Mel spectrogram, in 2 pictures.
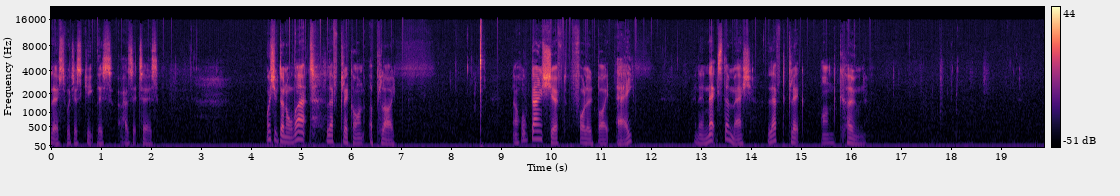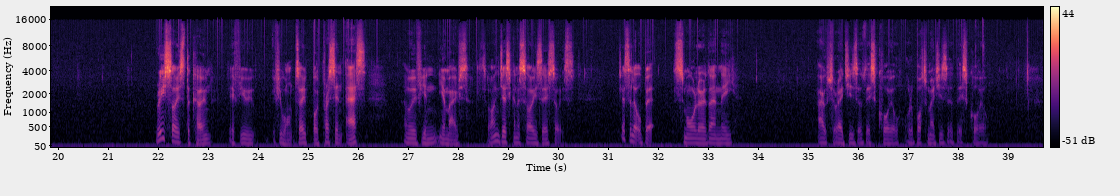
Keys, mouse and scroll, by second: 6.4 click, 11.3 shift+a, 25.8 s.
